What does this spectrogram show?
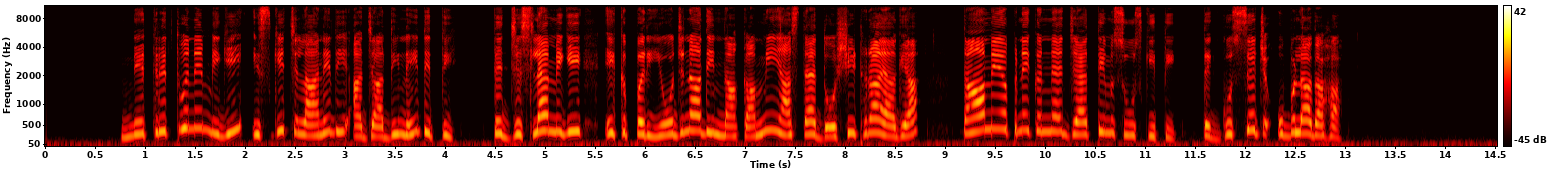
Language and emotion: Dogri, angry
